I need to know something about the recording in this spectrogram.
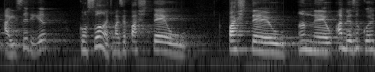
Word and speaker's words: pastel: dos estados brasileiros gente o l em fim de palavra também é semivogal pastel estamos falando de fonética Então nesse caso esse L aqui é uma semivogal ninguém pronuncia mais pastel se fosse pastelo aí seria consoante mas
